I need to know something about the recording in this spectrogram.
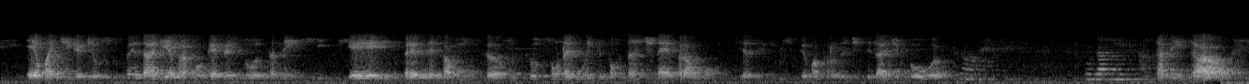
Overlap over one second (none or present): none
